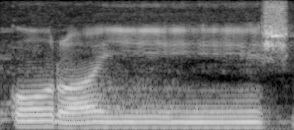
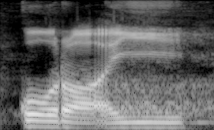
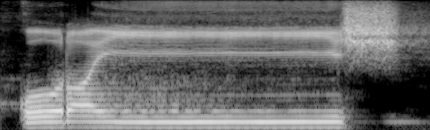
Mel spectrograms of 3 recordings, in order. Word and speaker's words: Quraisy: Nah, biasanya kalau yang salah itu di ujung-ujungnya tuh qurai quroi quraisy. Nah, itu salah bacanya. Qura qura quraisy. Qura liilafi qura. Qura quraiyi. Bukan qura. Qura salah kalau qurai. Jadi seolah-olah ada i-nya. Ada huruf I e padahal enggak ada.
